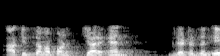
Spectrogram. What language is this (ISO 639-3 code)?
guj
